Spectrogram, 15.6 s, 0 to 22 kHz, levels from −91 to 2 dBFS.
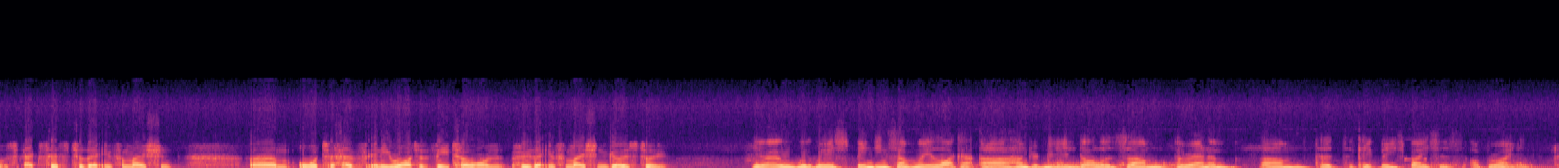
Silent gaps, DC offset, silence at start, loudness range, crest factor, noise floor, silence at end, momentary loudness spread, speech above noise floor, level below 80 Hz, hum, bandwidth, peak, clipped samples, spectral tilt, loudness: none; under 0.1%; 0 s; 3 LU; 12 dB; -48 dBFS; 0 s; 9 LU; 33 dB; -44 dBFS; none; 9.4 kHz; -4 dBFS; under 0.1%; -9.5 dB/octave; -16 LUFS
